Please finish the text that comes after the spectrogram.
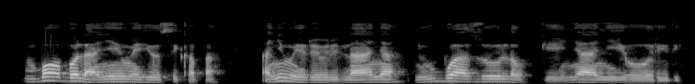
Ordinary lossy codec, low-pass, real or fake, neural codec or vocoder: MP3, 32 kbps; 7.2 kHz; real; none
